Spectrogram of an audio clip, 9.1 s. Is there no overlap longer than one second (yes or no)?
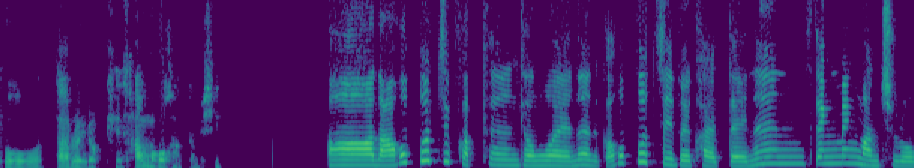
yes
